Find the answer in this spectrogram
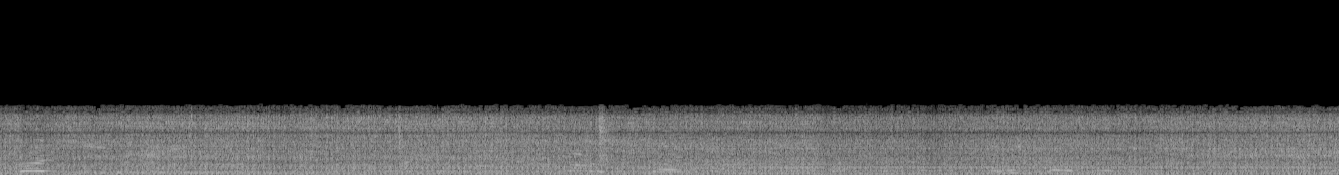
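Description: A steady mechanical drone like a running engine, with an uneven low rumble, under the chatter of a crowd.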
